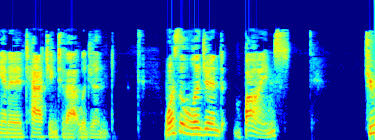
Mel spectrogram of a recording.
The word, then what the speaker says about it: ligand: all my research, I believe the correct correct pronunciation is ligand.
